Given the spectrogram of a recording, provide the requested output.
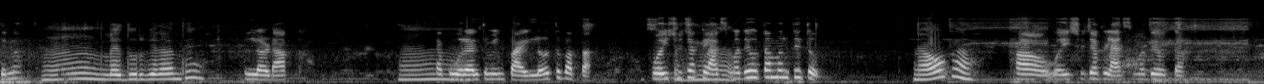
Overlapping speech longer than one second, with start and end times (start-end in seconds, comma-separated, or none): none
